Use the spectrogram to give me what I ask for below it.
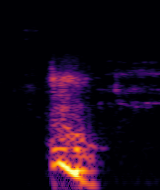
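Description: One gruff, rasping throat clearing comes as a short, loud burst that lasts about half a second. Quiet stretches surround it.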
